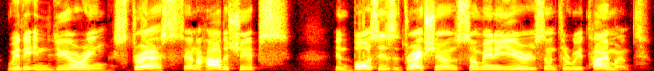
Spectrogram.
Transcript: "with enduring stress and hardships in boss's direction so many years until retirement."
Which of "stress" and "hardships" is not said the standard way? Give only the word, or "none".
none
